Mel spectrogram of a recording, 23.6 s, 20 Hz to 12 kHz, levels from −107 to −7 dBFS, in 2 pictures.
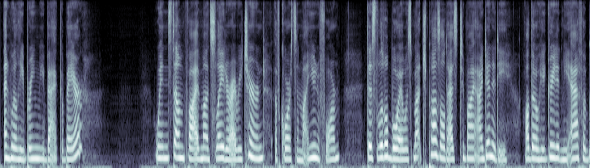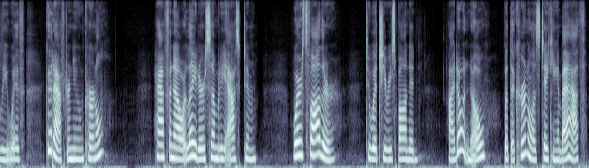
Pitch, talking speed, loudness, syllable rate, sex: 225 Hz, 160 wpm, -18 LUFS, 5.3 syllables/s, female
